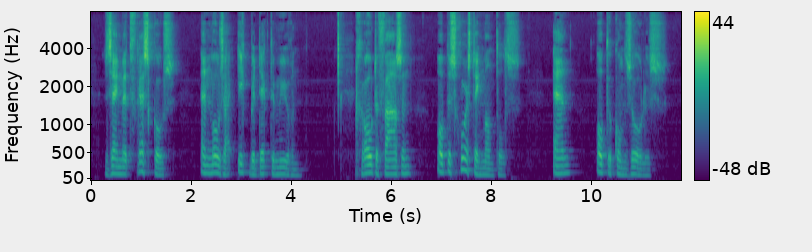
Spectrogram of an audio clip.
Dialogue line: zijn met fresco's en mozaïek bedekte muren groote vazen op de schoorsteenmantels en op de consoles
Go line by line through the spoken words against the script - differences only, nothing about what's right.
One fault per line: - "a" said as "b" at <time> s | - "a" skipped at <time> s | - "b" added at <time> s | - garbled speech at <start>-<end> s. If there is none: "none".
none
